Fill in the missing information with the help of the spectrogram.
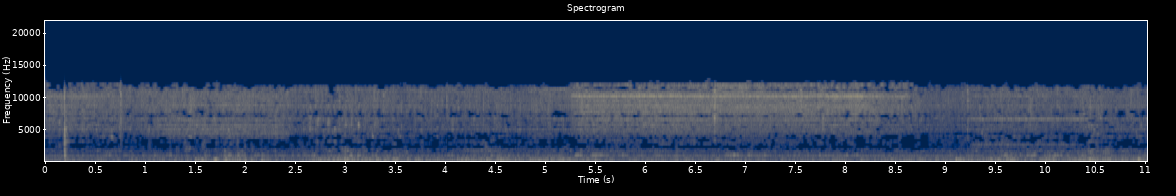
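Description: Underwater ambience heard through a dive camera: a steady muffled hiss with swells of scuba exhaust bubbles rising from the divers' regulators.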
